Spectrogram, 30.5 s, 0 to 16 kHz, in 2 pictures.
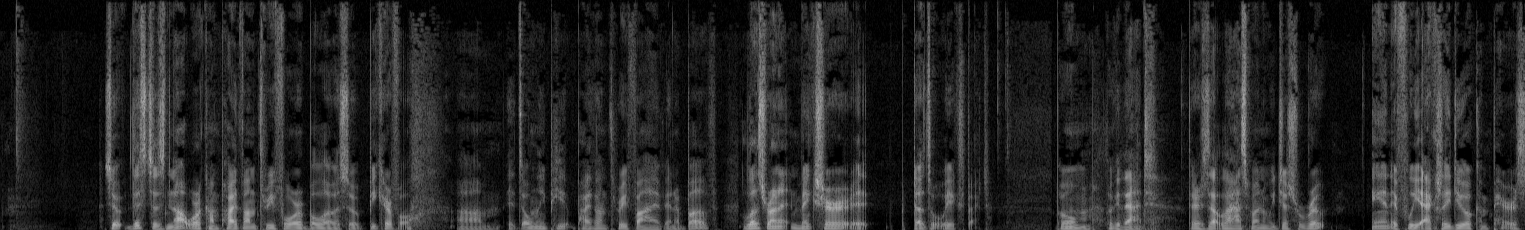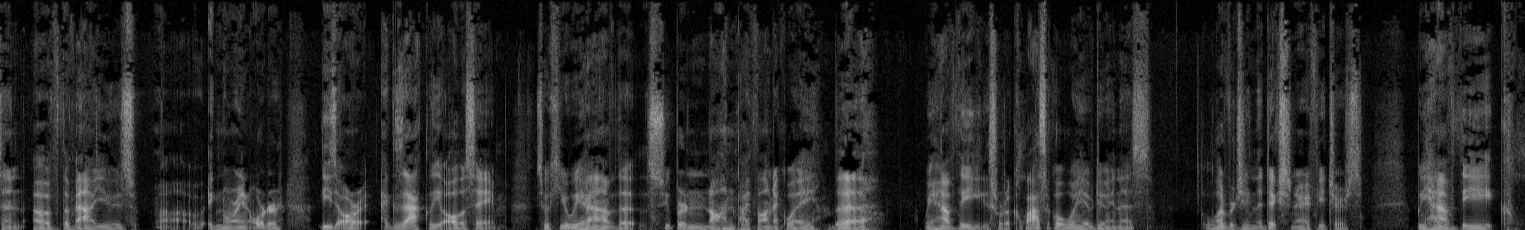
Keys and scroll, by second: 10.0 ctrl+r.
